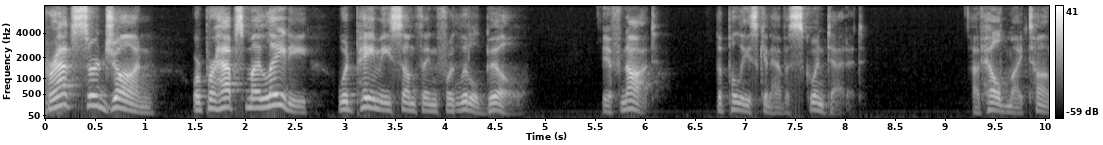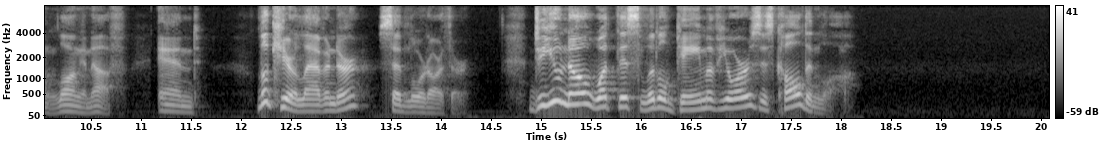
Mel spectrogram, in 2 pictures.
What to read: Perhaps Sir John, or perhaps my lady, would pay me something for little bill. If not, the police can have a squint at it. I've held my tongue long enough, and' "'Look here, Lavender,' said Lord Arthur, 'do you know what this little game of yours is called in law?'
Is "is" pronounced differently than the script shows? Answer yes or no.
no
